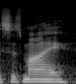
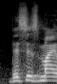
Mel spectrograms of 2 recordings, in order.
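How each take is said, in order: First: It is spoken at a quiet volume. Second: It is spoken at a loud volume. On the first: "my quiet voice" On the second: "This is my louder voice"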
